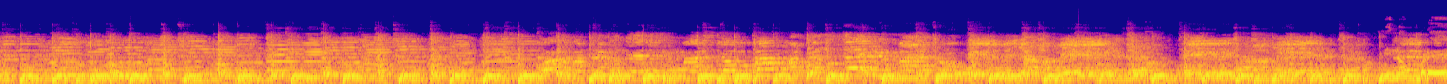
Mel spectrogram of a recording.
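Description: Folk string music: a violin playing over a rhythmic backing of plucked strings and percussion, with a man's voice singing along from about halfway through.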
